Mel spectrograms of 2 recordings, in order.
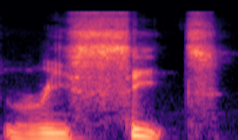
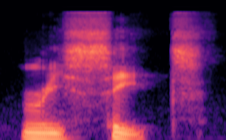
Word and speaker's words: receipt: have bought something also notice in the word there's a silent p that you do not pronounce so the correct pronunciation is receipt receipt is jumping ahead jumped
